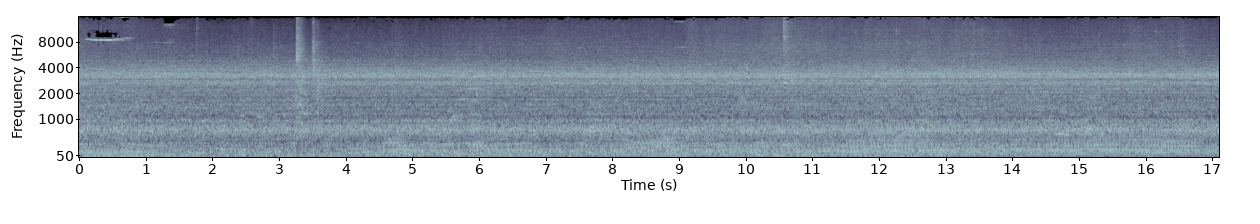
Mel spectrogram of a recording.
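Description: A jet airliner's engines roar steadily as it taxis past, close by.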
